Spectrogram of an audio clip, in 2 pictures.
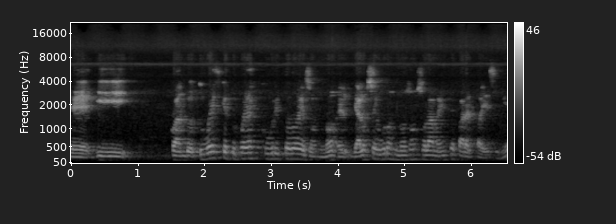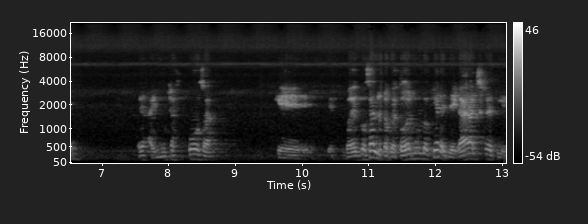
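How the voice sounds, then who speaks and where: A man's normal speaking voice, pitched fairly high, with lively intonation and a moderate pace. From Puerto Rico. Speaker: financial advisor. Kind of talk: interview.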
